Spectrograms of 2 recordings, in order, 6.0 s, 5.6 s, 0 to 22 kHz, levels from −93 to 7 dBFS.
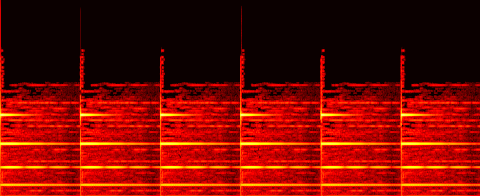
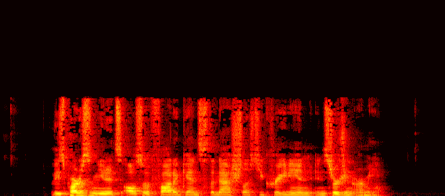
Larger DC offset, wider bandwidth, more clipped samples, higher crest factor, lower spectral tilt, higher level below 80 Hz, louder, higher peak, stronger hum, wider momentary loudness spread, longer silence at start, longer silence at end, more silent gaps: first, 0.5% vs under 0.1%; first, 16.5 kHz vs 11.5 kHz; neither; second, 16 dB vs 26 dB; second, 5 dB/octave vs -4 dB/octave; about the same, -60 dBFS vs -56 dBFS; first, -11 LUFS vs -24 LUFS; about the same, 0 dBFS vs 0 dBFS; neither; first, 18 LU vs 14 LU; second, 0 s vs 0.65 s; second, 0 s vs 0.8 s; neither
